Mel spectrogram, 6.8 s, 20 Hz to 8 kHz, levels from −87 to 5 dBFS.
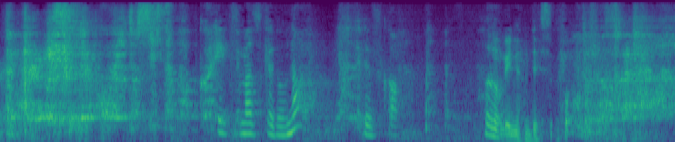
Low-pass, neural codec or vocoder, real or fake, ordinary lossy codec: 7.2 kHz; codec, 16 kHz in and 24 kHz out, 0.8 kbps, FocalCodec, streaming, 65536 codes; fake; MP3, 32 kbps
